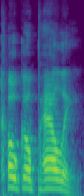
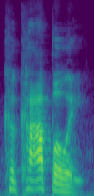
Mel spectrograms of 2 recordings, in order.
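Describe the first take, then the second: First: The name is pronounced in the ordinary way. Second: The name is pronounced in an odd, distorted way. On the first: The speaker calls it right. "It's called Coco Pelli" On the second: The speaker calls it wrong. "I guarantee you he's gonna say like Cacopoli"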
